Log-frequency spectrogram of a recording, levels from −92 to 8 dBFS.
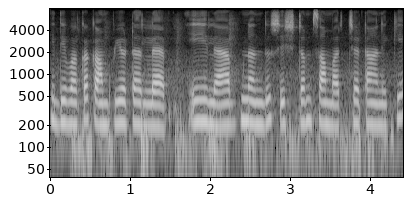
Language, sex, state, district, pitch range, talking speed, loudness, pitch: Telugu, female, Andhra Pradesh, Srikakulam, 200-220 Hz, 150 wpm, -18 LUFS, 210 Hz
